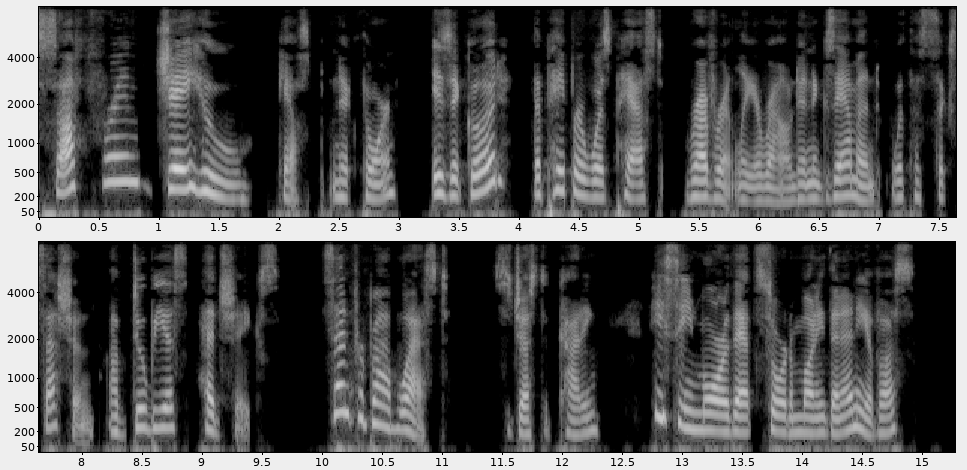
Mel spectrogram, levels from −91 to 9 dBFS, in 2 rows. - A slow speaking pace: No, average, 160 wpm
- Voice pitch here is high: Yes, high, 200 Hz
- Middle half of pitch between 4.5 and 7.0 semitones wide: Yes, average, 5.2 semitones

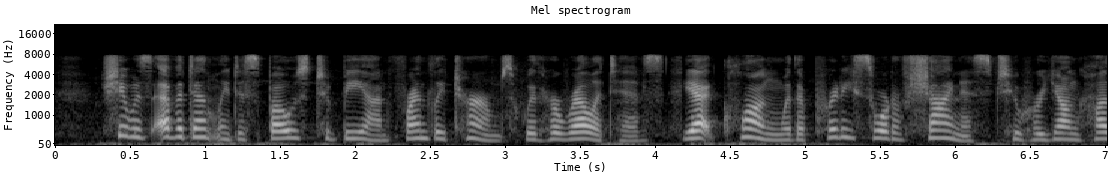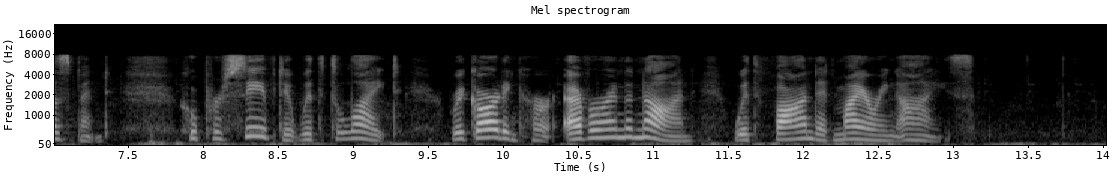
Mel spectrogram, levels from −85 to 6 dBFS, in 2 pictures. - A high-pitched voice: Yes, high, 215 Hz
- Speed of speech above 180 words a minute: No, average, 165 wpm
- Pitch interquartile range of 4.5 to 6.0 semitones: Yes, average, 4.8 semitones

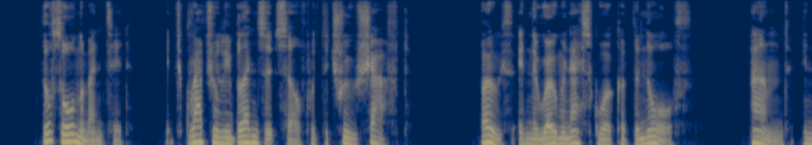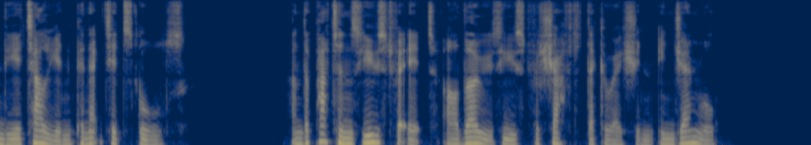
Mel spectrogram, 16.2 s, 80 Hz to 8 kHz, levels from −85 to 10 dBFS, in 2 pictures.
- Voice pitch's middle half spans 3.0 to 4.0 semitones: No, average, 4.8 semitones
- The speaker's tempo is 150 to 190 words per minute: No, average, 140 wpm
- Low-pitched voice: Yes, low, 110 Hz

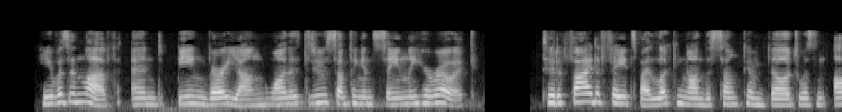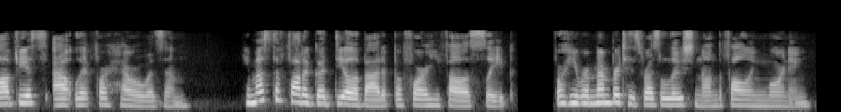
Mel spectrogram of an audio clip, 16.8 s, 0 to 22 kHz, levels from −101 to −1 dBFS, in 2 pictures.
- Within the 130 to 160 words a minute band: No, average, 185 wpm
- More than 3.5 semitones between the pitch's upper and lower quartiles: Yes, average, 4.2 semitones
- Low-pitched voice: No, high, 200 Hz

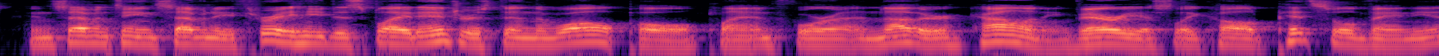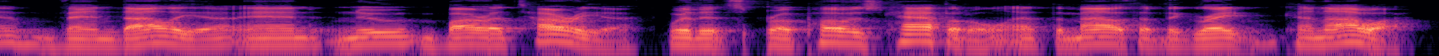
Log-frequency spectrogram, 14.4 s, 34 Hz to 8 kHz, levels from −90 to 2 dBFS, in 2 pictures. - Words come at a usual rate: No, slow, 125 wpm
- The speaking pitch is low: Yes, low, 105 Hz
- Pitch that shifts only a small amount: No, average, 3.3 semitones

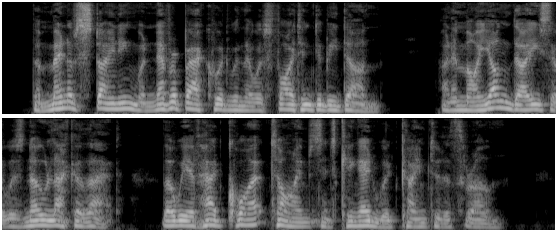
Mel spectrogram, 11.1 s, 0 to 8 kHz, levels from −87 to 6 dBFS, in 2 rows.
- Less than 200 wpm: No, fast, 205 wpm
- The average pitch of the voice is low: Yes, low, 125 Hz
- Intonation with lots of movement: No, average, 4.1 semitones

